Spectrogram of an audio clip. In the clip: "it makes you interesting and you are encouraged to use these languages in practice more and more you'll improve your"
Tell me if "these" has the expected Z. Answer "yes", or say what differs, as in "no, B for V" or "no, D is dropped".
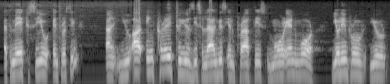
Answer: no, S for Z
